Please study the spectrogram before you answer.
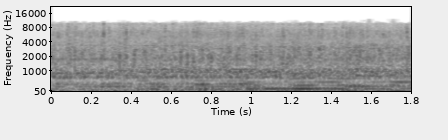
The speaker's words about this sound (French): En attendant, la foule vient d'offrir une ovation à Steven Da Costa qui restera à jamais le premier champion olympique de l'histoire en karaté.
